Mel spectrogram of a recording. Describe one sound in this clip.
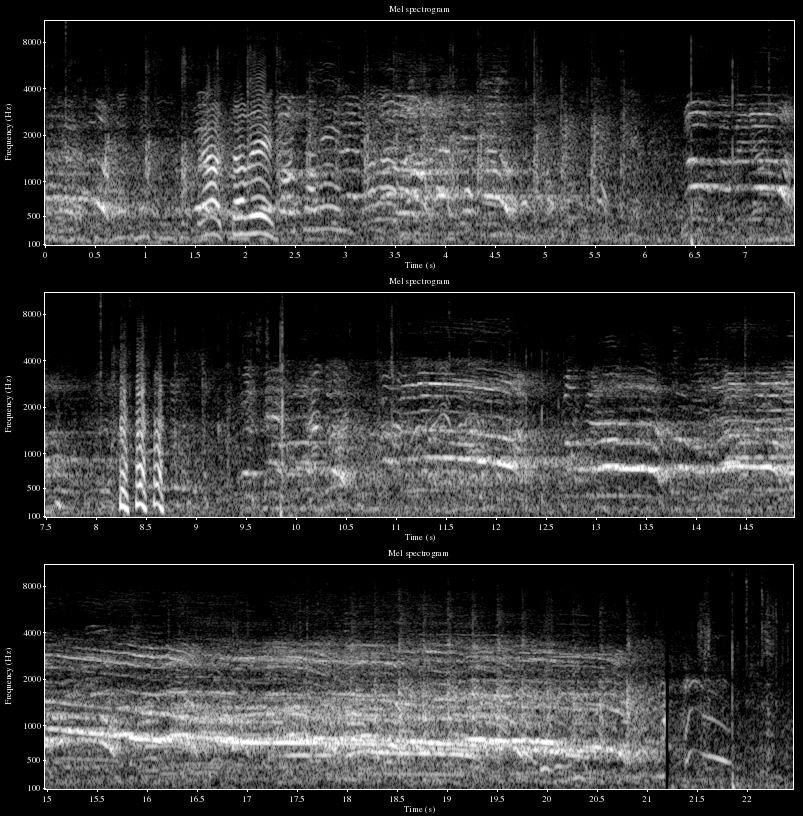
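A crowd of young people nearby shouts and cheers loudly.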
